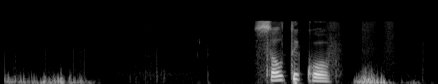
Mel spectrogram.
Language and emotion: Russian, neutral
